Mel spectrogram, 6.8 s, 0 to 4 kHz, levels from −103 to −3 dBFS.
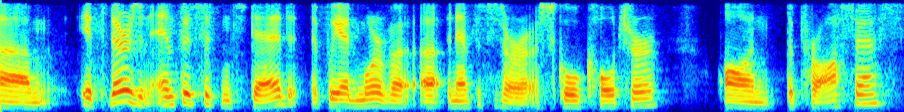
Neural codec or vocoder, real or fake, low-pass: none; real; 3.6 kHz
